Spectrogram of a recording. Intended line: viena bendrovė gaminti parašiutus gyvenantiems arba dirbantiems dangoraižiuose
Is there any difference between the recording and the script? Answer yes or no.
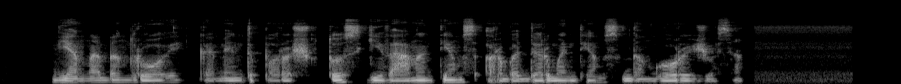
no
